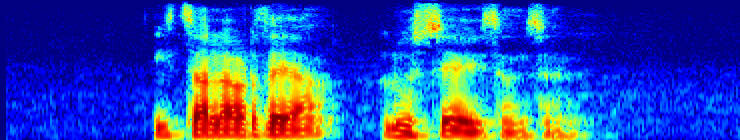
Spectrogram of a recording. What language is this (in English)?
Basque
